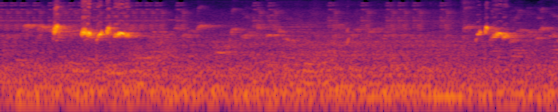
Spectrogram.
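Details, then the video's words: Northern-type red-whiskered bulbul, female, practising song: a rapid warbled phrase of several chirpy notes, then silence, then a second brief phrase about four seconds later. "Chào mào hót | luyen giọng chao mào | Chào mào mái"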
